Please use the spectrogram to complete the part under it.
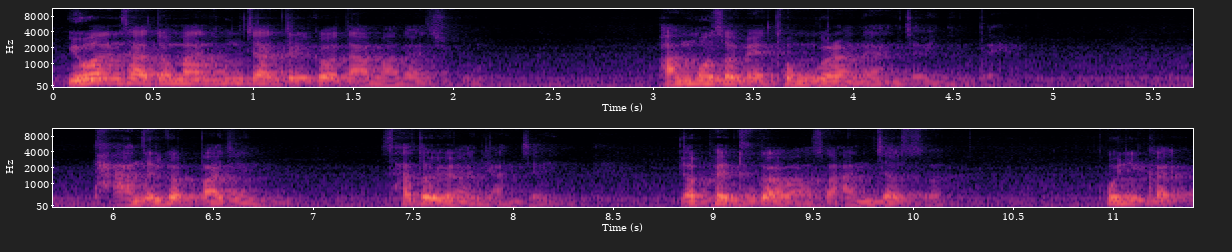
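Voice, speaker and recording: Mellow-voiced preacher in an echoey church. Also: male voice, medium pitch. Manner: storytelling preacher, appeals to the congregation with rhetorical questions. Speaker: pastor. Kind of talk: evening sermon. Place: church sanctuary. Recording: echoey church hall, faint background noise.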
